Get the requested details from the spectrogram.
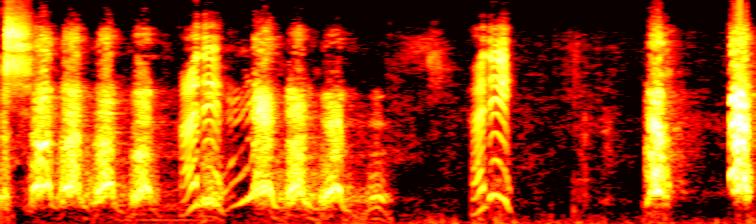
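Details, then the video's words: Labradors and a hunting dog in Cyprus in winter, barking in a rapid run of sharp, yelping barks with some rising whines, then a pause and a few single loud barks. "LABRADOR VS HUNTER'S DOG ЛАБРАДОРЫ И ОХОТНИЧЬЯ СОБАКА"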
